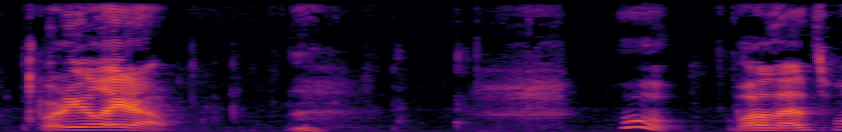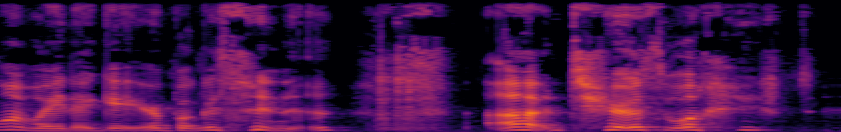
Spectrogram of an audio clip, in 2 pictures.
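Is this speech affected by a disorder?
Yes: ALS.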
